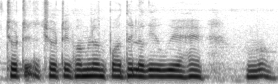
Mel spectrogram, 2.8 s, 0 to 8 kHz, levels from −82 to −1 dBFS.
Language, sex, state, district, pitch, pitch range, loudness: Hindi, female, Chandigarh, Chandigarh, 185 Hz, 180-195 Hz, -12 LUFS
